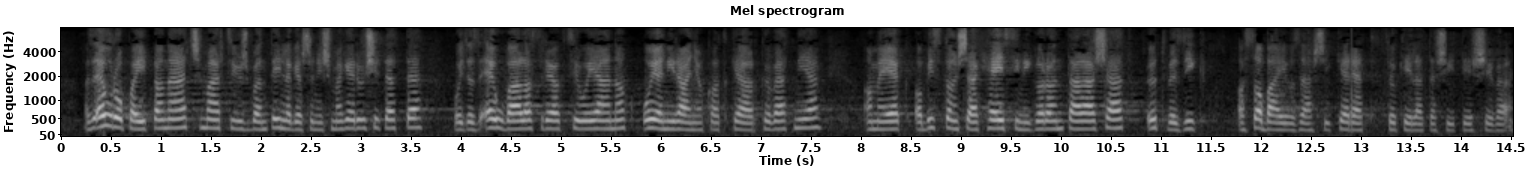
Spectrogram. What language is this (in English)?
Hungarian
